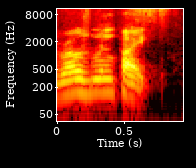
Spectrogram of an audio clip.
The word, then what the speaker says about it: Rosamund Pike: I thought you pronounced it another type of way, but like, nah, it's Rosamund Pike.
